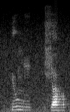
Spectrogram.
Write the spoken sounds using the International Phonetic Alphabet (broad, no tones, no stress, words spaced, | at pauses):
ɾʲuŋi | ɕɐv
